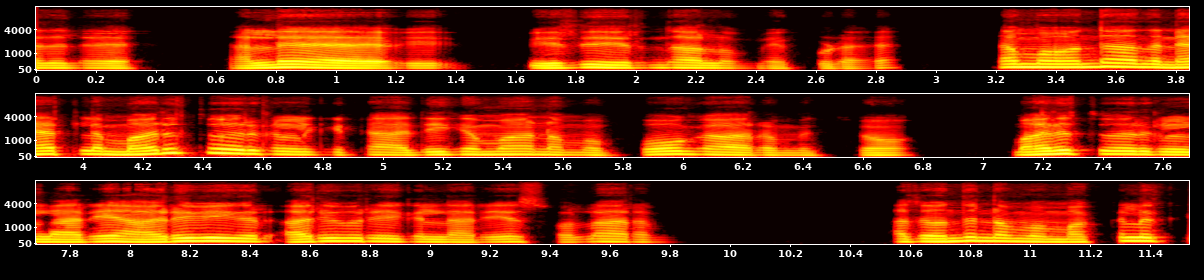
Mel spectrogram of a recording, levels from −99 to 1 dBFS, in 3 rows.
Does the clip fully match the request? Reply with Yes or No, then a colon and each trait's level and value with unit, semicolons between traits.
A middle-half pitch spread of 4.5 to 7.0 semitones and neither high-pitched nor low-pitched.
Yes: average, 4.8 semitones; medium, 160 Hz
